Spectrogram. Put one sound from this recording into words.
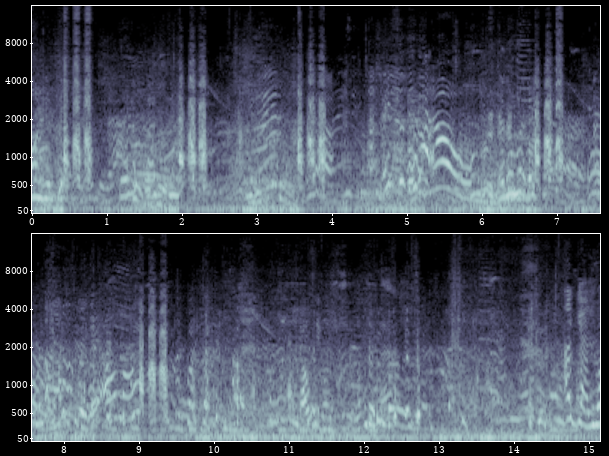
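A woman talks cheerfully nearby.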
